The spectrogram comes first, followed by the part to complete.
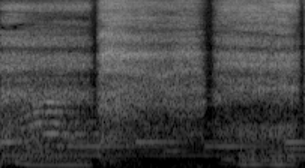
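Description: Near silence in the pause between sermon sentences: room tone with a faint intake of breath near the middle.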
